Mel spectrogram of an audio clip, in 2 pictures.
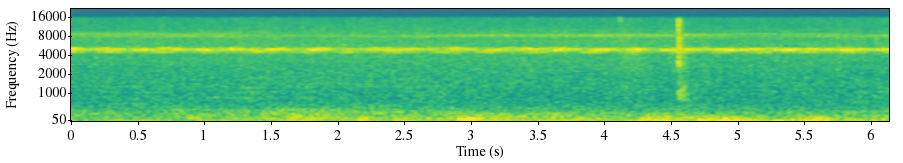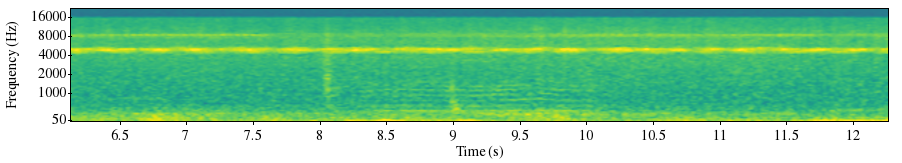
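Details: Cricket calling during rain, a continuous high, even trill over loud, rushing low rain noise, broken by two sharp drip clicks and a brief low tonal flutter.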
